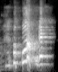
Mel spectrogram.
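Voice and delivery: high loud burst of laughter. Real, not acted. Cracking up at her own joke with Tina. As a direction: crack up at your own line. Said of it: "laughs at own joke".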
